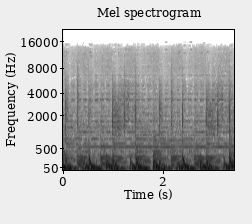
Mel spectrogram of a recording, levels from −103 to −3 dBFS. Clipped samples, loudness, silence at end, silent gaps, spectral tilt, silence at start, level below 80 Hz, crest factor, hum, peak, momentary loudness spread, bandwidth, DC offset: under 0.1%; -21 LUFS; 0 s; none; -6.5 dB/octave; 0 s; -18 dBFS; 12 dB; none; -6 dBFS; 3 LU; 13.5 kHz; under 0.1%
